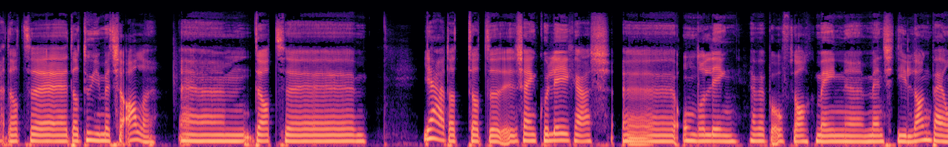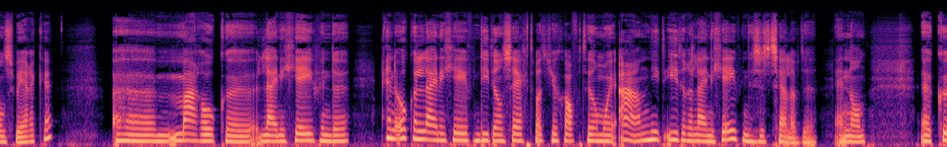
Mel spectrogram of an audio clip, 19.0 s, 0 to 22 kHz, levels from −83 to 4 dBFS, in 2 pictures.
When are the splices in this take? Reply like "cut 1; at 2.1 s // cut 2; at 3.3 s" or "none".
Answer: cut 1; at 17.8 s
